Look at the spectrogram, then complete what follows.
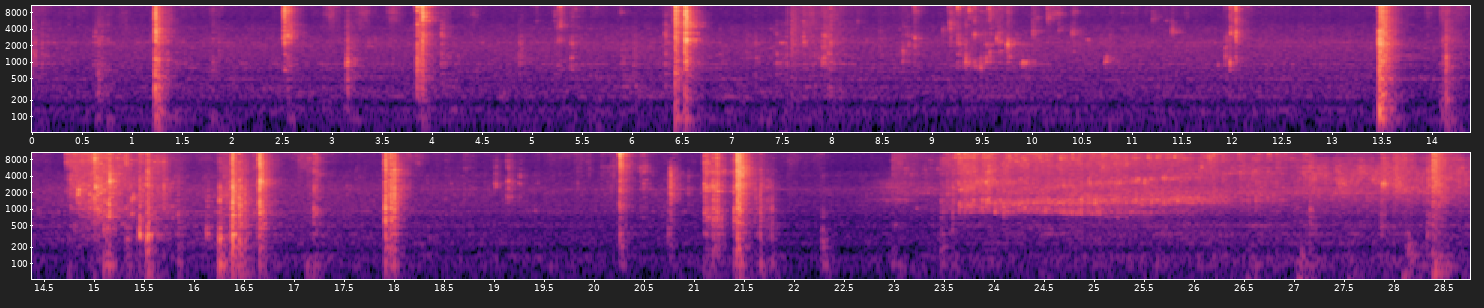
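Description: Plastic film-developing reel and tank handled in a stainless steel kitchen sink: scattered clicks and knocks, with a run of louder clatters in the middle. About two-thirds of the way through, tap water starts running steadily into the developing tank, washing the film.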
